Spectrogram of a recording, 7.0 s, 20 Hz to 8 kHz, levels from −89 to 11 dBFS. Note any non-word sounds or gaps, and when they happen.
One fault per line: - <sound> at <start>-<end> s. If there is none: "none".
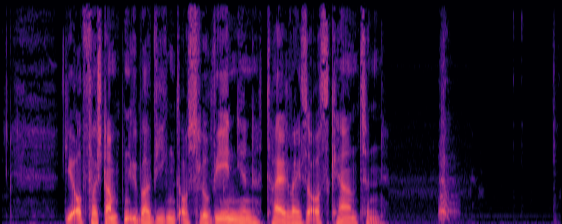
- bark at 5.5-5.8 s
